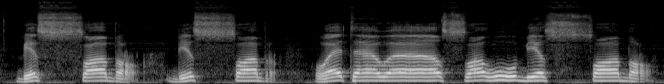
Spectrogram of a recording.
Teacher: Huruf shad ini termasuk salah satu huruf syamsiyah, maka lamnya dimasukkan ke dalam huruf shad dan lamnya dileburkan, langsung masuk ke huruf berikutnya · ba-nya memiliki sifat qalqalah, jadi harus dipantulkan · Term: lam syamsiyah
